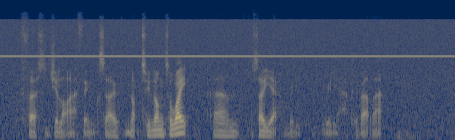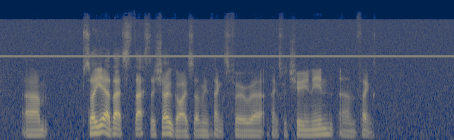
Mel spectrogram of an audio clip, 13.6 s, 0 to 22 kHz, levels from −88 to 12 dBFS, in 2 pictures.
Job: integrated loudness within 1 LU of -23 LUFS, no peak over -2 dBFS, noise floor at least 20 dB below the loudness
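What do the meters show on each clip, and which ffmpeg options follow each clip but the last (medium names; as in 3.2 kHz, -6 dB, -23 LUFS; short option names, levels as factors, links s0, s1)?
steady tone 4.9 kHz; tone level -30 dBFS; noise floor -33 dBFS; noise floor target -45 dBFS; loudness -25.0 LUFS; peak level -3.0 dBFS; loudness target -23.0 LUFS
-> -af "bandreject=f=4900:w=30"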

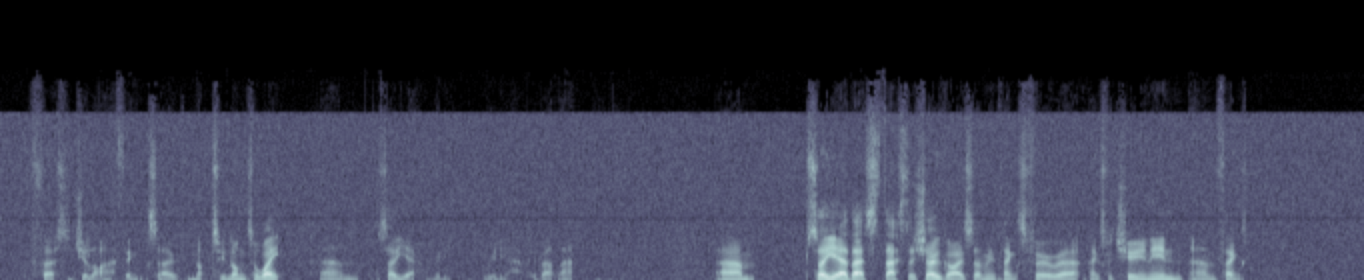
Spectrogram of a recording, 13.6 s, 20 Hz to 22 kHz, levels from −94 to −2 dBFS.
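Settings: steady tone not found; noise floor -45 dBFS; noise floor target -46 dBFS
-> -af "afftdn=nr=6:nf=-45"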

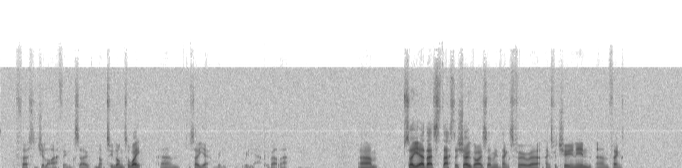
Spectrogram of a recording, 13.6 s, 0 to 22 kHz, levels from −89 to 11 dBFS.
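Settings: noise floor -49 dBFS; loudness -25.5 LUFS; peak level -3.0 dBFS; loudness target -23.0 LUFS
-> -af "volume=1.33,alimiter=limit=0.794:level=0:latency=1"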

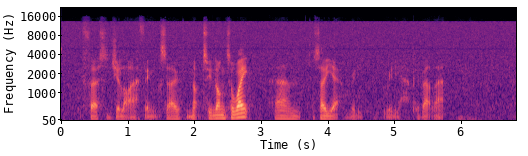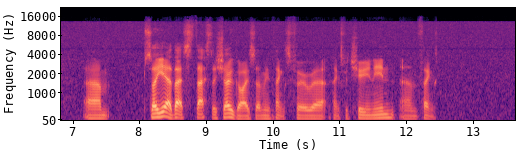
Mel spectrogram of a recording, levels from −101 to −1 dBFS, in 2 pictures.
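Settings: loudness -23.0 LUFS; peak level -2.0 dBFS; noise floor -47 dBFS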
